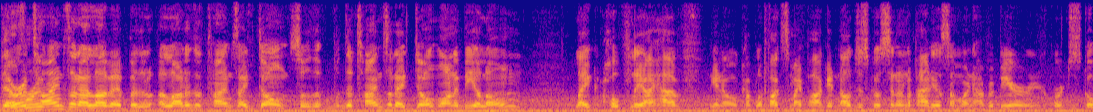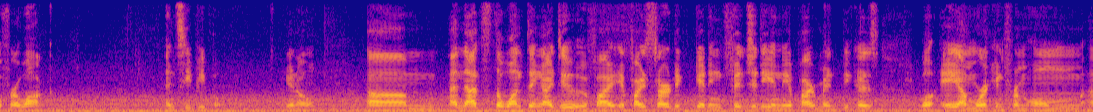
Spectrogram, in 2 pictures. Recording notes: This episode was recorded (using hands free microphones) as we drove to a drag bingo show we produce together in Peterborough Ontario.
